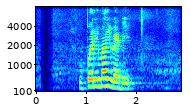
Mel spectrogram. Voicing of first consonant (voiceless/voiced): voiceless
